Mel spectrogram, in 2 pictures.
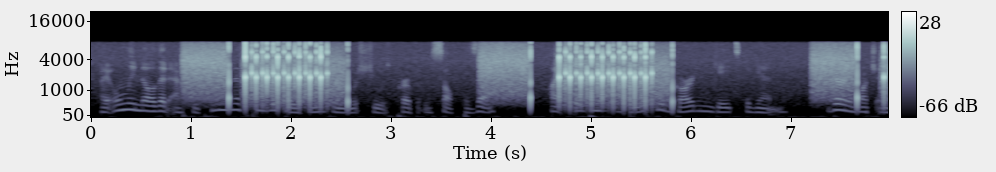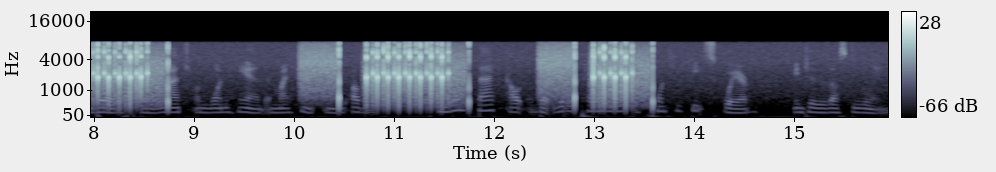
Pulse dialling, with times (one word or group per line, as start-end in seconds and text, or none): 0.9-2.6 8
3.9-5.8 9
7.2-8.7 6
10.0-11.7 8
12.4-13.6 4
